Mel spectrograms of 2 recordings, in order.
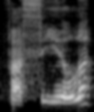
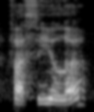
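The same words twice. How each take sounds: First: It ends on the consonant with no vowel. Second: It ends with an added short vowel syllable. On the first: This is how it is said in ordinary spoken French. "the final E is silent" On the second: This is how it is said in songs and poetry. "You would add the uh, short E on the end and add a syllable"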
